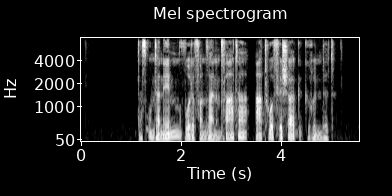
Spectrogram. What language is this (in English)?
German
